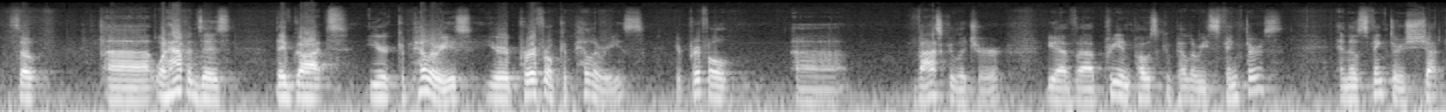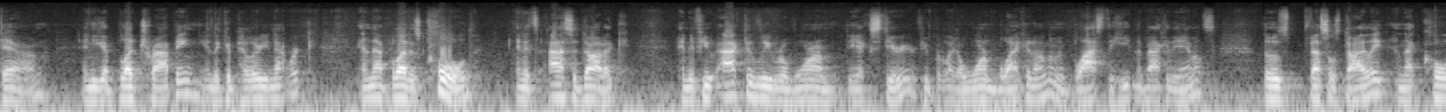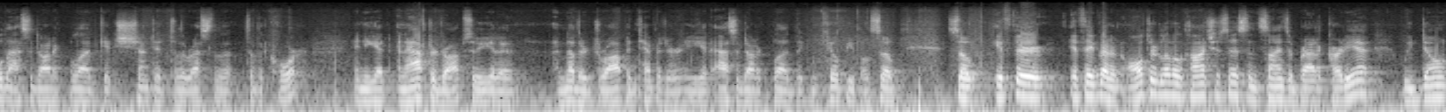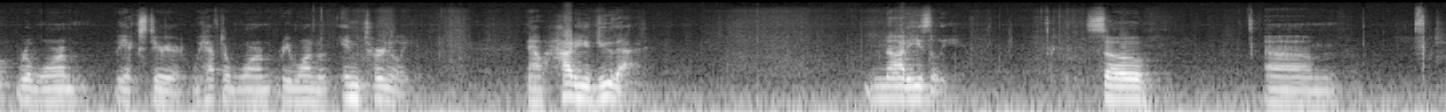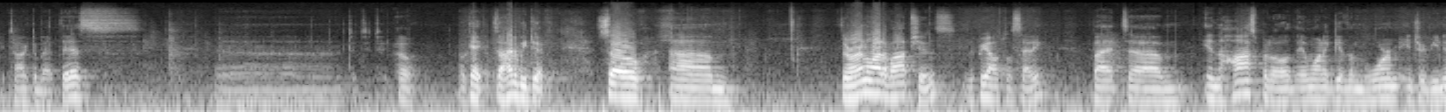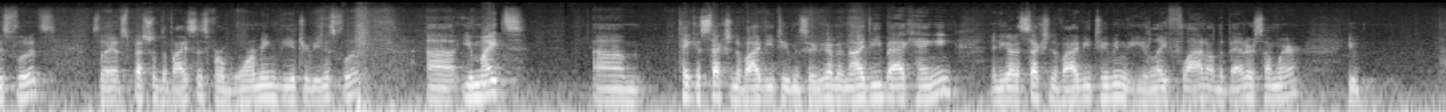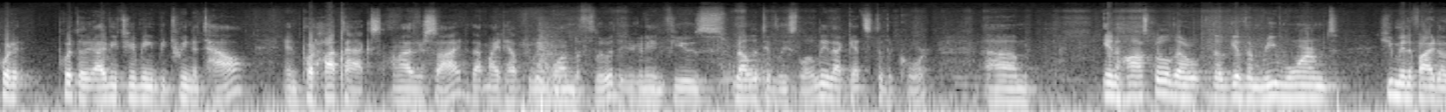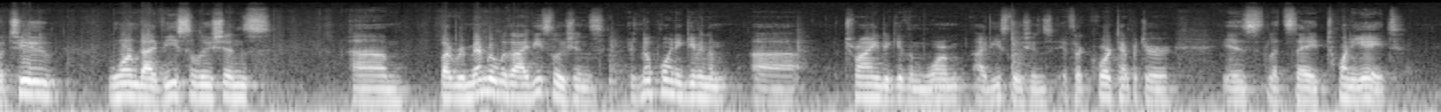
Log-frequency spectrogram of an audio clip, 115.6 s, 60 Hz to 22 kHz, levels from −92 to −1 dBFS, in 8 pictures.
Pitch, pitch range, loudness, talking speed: 110 Hz, 100-125 Hz, -14 LUFS, 160 wpm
